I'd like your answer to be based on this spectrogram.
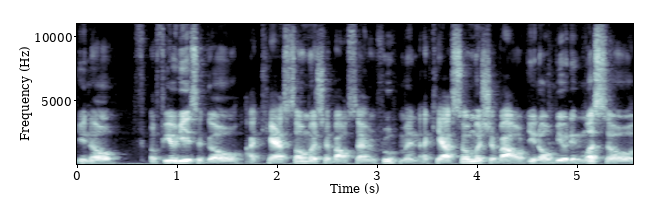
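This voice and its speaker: With a non-native accent, the speaker uses a bright, sharp tone, fairly even intonation and a moderate pace. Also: man. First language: not English. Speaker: vlogger. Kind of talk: casual monologue. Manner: halting, many fillers.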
